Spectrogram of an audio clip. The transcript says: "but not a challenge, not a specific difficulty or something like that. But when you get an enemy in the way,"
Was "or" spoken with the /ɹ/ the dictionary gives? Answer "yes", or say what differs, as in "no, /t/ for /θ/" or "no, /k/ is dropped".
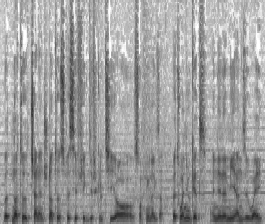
yes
